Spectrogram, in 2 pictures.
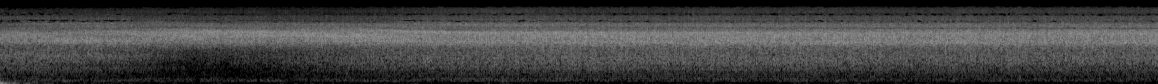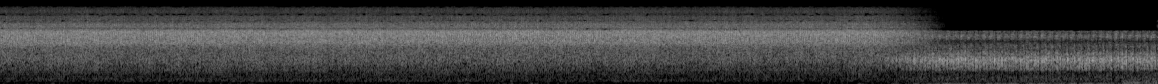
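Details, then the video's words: Continuous dry rattling from a wild canebrake or timber rattlesnake, Crotalus horridus, about seven rattle segments, met on a North American dirt road late in the herping season; an even high sizzle holds for twenty seconds, then drops away sharply. "Rattlesnake ASMR"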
